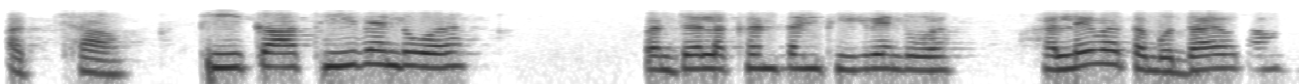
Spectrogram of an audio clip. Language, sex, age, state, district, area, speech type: Sindhi, female, 30-45, Gujarat, Surat, urban, conversation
